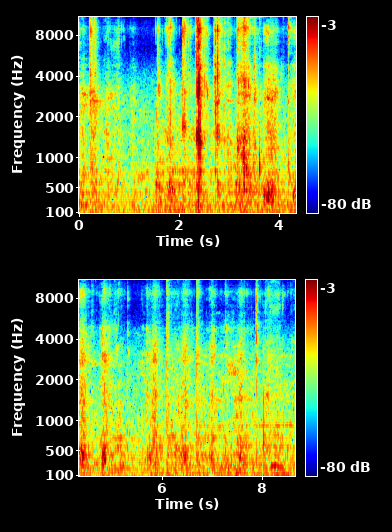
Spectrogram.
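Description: Crisp fried papad being bitten and chewed close to the microphone: a run of sharp crunches from about a second and a half to four seconds in, loudest near two and a half seconds, then softer, sparser chewing clicks.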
